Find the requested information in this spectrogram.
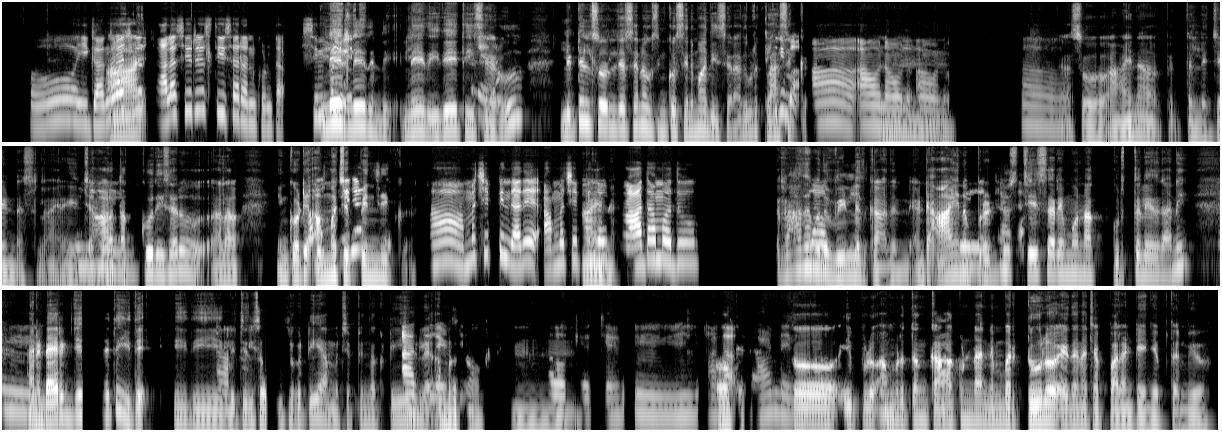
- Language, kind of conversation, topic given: Telugu, podcast, పాత టెలివిజన్ ధారావాహికలు మీ మనసులో ఎందుకు అంతగా నిలిచిపోయాయి?
- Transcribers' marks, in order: static; in English: "సీరియల్స్"; in English: "క్లాసిక్"; other background noise; in English: "సో"; in English: "లెజెండ్"; in English: "సీరియల్స్"; in English: "ప్రొడ్యూస్"; in English: "డైరెక్ట్"; distorted speech; unintelligible speech; in English: "సో"; in English: "నంబర్ టూలో"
